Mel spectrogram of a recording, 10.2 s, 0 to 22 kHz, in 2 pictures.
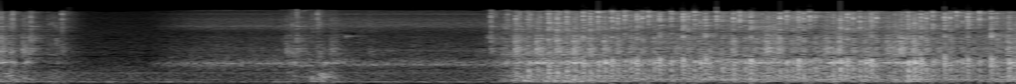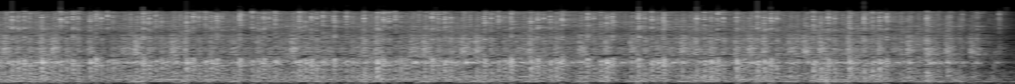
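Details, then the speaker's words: Maier TA4 after tuneup, warmed up, taking almost nothing to run: picks up after a quiet start into a fast, fairly even crackle of firing pulses; normal warm running. "it's a nice little idol there you know it's running real uh firing every time when you can get a title now you take almost nothing to run it after you get heated up"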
